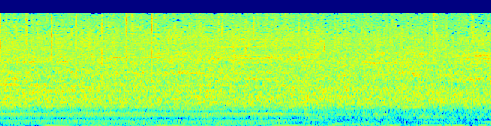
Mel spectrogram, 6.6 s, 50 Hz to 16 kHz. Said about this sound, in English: Goal number 801 for Alex Ovechkin, tying Gordie Howe. Listen to the crowd.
